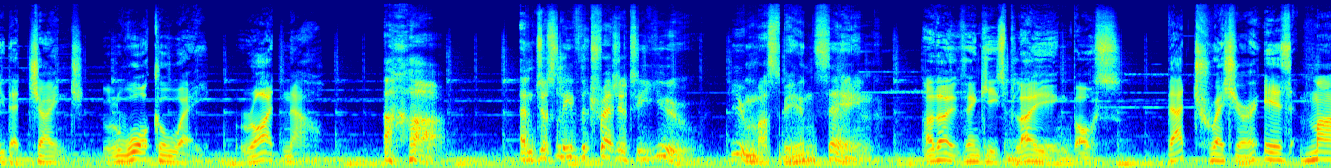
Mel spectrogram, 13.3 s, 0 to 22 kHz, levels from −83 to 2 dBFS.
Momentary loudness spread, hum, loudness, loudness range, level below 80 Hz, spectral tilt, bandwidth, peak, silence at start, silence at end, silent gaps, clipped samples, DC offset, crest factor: 14 LU; none; -23 LUFS; 3 LU; -36 dBFS; -4 dB/octave; over 20 kHz; -4 dBFS; 0 s; 0 s; none; under 0.1%; 0.7%; 20 dB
